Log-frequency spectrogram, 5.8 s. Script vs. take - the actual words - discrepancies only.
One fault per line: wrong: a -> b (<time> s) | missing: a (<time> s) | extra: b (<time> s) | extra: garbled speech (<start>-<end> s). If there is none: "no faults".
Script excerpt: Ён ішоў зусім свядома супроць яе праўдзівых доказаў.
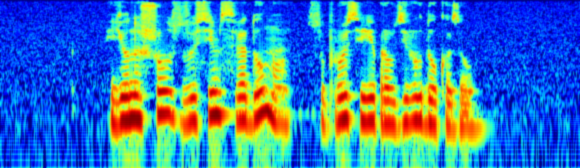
no faults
